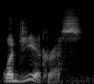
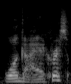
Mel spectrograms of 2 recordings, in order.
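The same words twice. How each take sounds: First: The g is said as a soft g. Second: The g is said as a hard g. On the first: "some people go with the soft G" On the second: "some people go with the hard G"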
